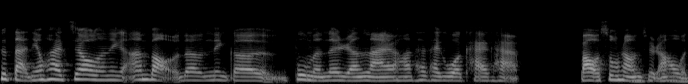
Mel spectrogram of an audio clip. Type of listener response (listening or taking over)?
listening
